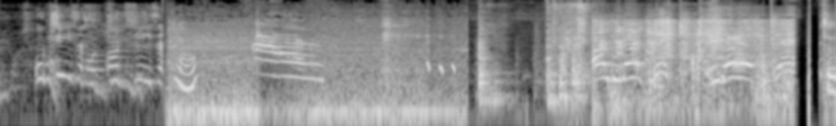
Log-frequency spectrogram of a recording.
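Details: Cat meowing amid loud speech and laughter, several rising and falling meows and a strained yowl, with a low rumbling background and people talking over the cries.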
